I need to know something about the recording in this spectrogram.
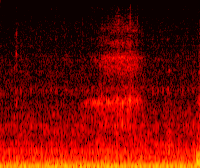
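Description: Low steady rumble of a car engine idling, heard from inside the car's cabin.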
